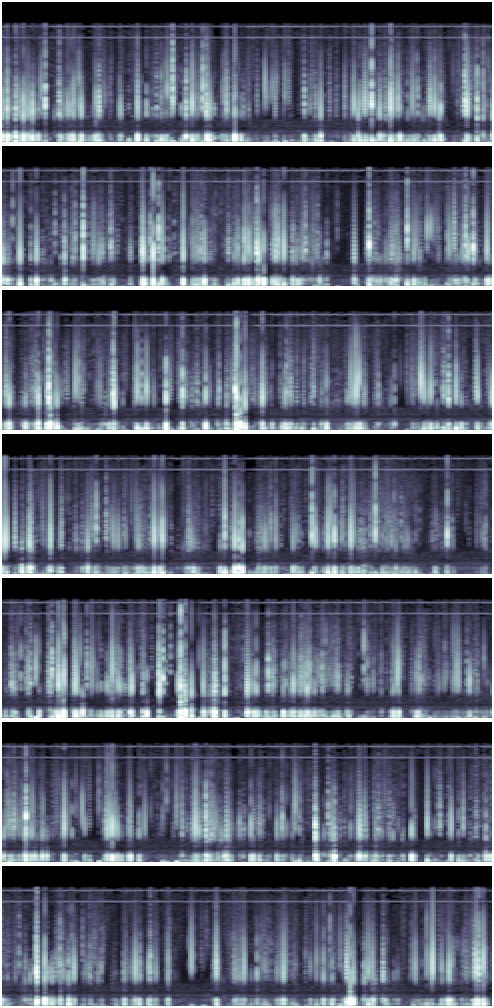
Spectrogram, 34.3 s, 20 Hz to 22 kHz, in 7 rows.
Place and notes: Pakalniai, Lithuania, atmospheric VLF
standing with VLF receiver on the ancient mound. distant lightnings....
Utenos apskritis, Lietuva, 23 June 2020, 14:20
